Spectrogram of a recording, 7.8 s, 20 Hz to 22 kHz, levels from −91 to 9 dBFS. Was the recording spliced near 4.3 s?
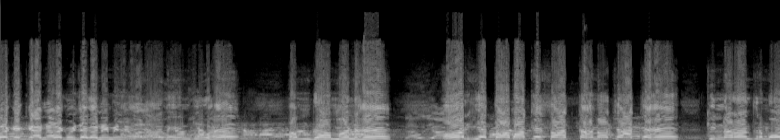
no; 1 cut; at 1.6 s

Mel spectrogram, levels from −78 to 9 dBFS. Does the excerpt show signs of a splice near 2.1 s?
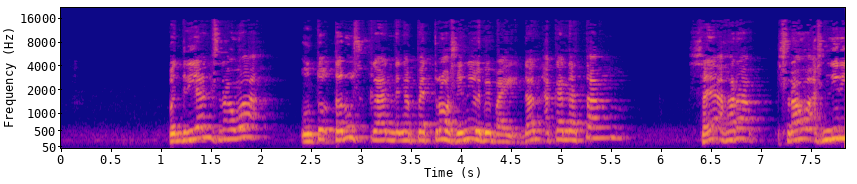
no; 0 cuts

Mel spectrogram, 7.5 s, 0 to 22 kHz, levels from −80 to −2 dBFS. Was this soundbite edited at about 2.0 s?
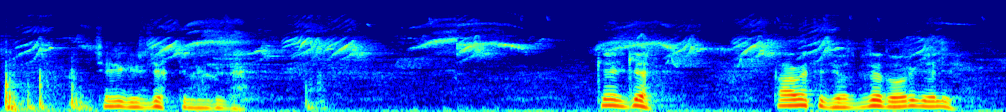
no; 1 cut; at 3.4 s

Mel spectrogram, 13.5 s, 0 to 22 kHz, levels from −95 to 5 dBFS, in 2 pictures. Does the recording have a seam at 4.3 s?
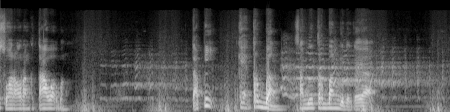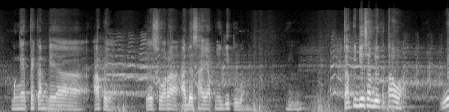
no; 0 cuts

